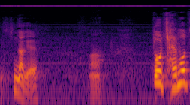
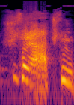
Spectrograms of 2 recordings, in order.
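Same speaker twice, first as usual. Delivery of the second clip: louder, higher, gleeful cry; excited shout; 6 semitones higher, 7 dB louder, much slower than usual. Retold or imitated. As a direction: call it out while charging in. Shouting while rushing in.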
